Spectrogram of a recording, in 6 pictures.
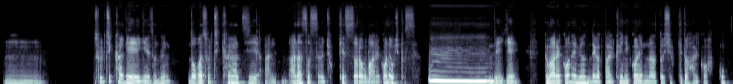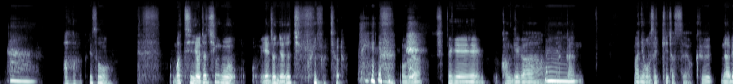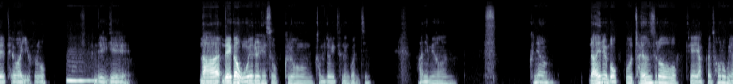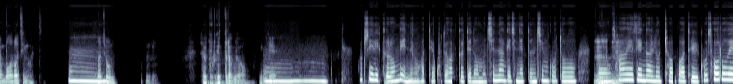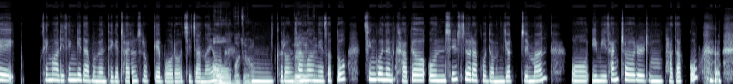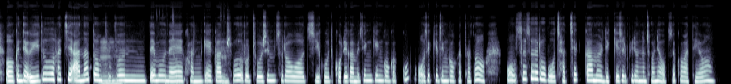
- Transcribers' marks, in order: tapping; laughing while speaking: "여자친구인 것처럼"; laugh; other background noise; distorted speech; laugh
- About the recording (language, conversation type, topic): Korean, advice, 오해로 어색해진 관계를 다시 편하게 만들기 위해 어떻게 대화를 풀어가면 좋을까요?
